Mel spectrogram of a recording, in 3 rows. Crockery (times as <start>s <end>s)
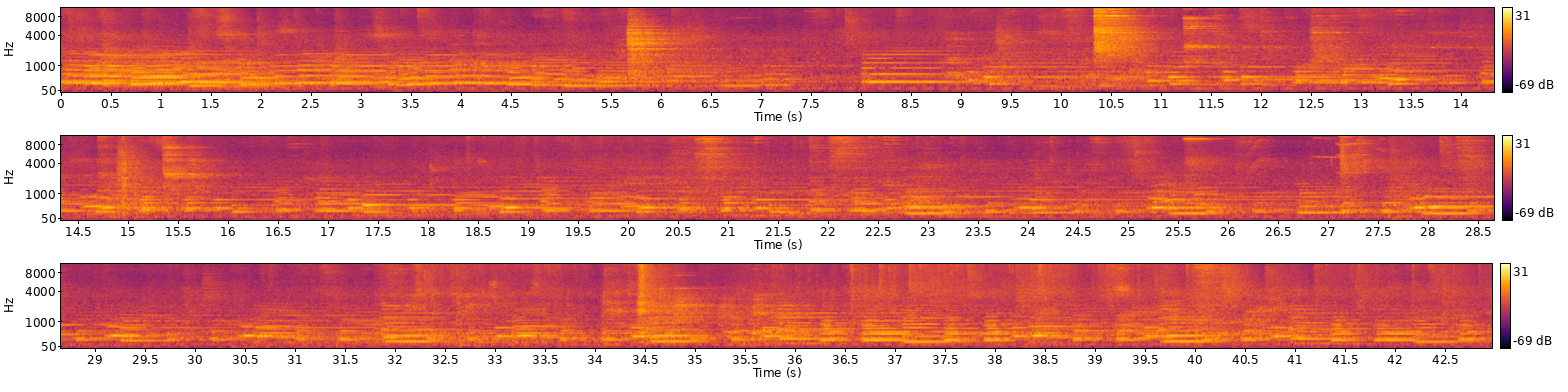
10.2s 16.1s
